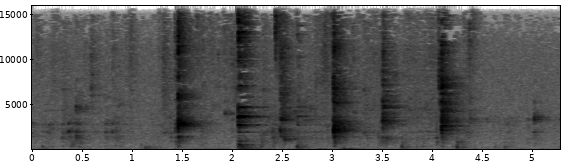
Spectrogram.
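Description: Knife and fork clinking and scraping against a plate, a handful of sharp separate clinks with a short metallic ring, the loudest around the middle.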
